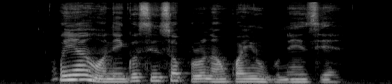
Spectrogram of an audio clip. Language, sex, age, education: Igbo, female, 30-45, tertiary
